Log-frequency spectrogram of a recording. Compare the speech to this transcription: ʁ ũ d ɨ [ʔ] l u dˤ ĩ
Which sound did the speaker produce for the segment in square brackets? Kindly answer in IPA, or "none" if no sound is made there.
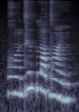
ʔ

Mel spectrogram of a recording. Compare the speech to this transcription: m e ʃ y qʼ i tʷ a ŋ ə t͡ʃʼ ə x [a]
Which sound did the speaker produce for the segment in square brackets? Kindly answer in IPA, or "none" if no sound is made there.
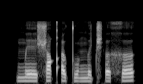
ə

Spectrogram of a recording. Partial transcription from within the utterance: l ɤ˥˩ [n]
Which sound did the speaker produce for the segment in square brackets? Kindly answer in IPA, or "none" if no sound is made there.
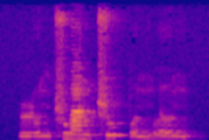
ŋ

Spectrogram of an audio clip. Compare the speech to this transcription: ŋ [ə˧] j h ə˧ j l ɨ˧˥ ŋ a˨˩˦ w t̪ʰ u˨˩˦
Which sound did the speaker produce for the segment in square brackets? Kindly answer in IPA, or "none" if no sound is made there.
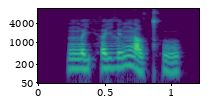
ə˧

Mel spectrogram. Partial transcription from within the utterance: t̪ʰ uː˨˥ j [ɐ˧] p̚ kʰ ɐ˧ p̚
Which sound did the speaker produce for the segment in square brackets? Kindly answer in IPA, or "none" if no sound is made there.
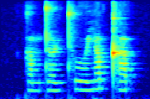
ɐ˧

